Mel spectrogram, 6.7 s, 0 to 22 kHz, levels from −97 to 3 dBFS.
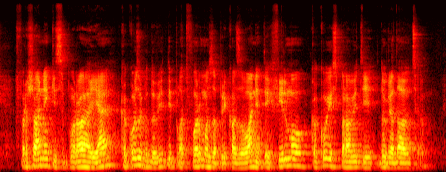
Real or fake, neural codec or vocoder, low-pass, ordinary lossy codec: fake; vocoder, 48 kHz, 128 mel bands, Vocos; 19.8 kHz; none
